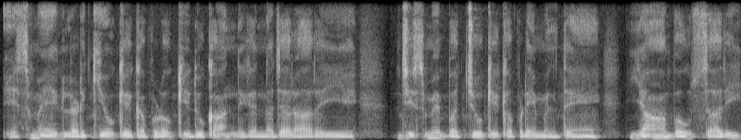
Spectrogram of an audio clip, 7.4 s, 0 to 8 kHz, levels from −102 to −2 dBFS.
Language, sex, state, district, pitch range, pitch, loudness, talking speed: Hindi, male, Rajasthan, Jaipur, 120-125 Hz, 120 Hz, -23 LUFS, 170 wpm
